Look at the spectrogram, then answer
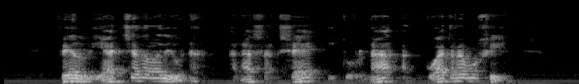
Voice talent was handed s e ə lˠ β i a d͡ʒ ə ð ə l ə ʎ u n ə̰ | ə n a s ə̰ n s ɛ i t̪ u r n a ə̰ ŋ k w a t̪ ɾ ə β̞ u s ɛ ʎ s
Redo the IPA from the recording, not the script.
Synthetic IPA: f e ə lˠ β i a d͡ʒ ə ð ə l ə ʎ u n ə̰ | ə n a s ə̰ n s ɛ i t̪ u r n a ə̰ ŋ k w a t̪ ɾ ə β̞ u s i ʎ s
